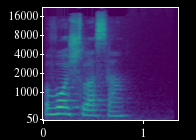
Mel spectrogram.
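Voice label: "восьласа", Komi, female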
